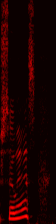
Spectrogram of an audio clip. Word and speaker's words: psoas: Now, for the core, we do want to pay attention to a muscle called the psoas, which is P-S-O-A-S. So it starts with a P, even though it's pronounced psoas. So there's no P there in the sound of it.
